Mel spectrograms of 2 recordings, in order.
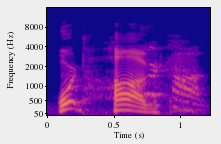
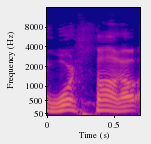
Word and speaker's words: Warthog: war hog warthog yeah warthog yeah thank you I keep saying war thong I've been saying war thought for the longest time and I know I've been saying it wrong and I just never changed it but yeah warthog we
